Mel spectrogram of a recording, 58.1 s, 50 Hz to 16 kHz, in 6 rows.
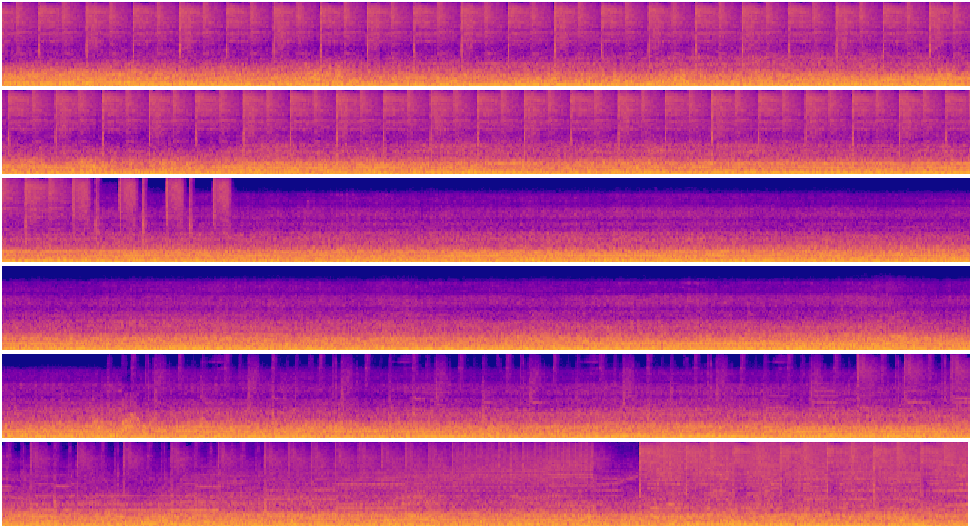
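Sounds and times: motorcycle engine running: 0:00.0 - 0:58.0
wind and road noise: 0:00.0 - 0:58.0.

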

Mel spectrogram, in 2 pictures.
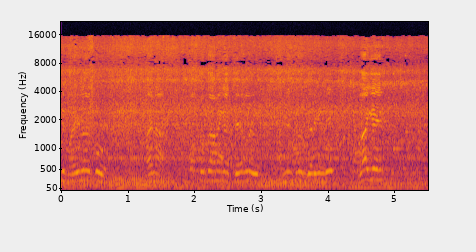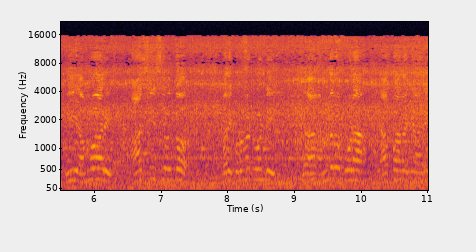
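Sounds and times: road traffic noise: 0:00.0 - 0:11.0
man speaking: 0:05.6 - 0:10.9.

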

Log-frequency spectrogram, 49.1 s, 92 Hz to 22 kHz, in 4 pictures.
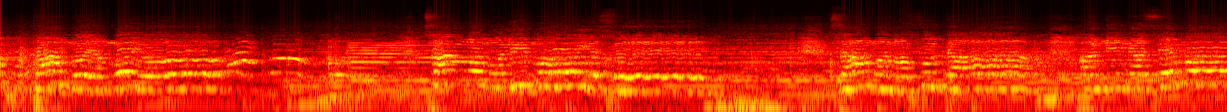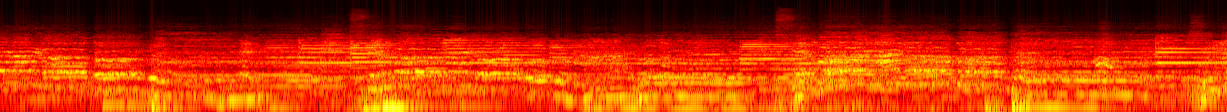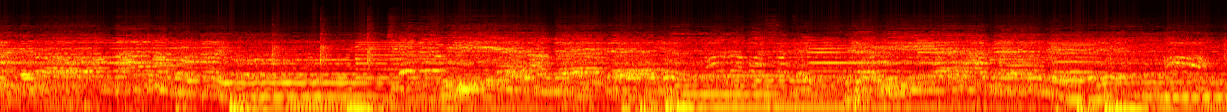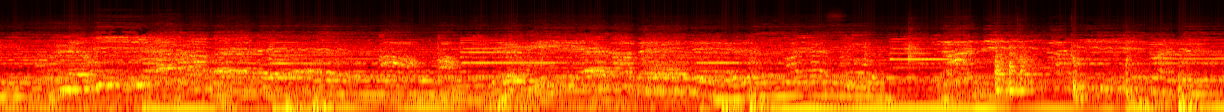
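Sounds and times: backing singers: 0:00.0 - 0:49.0
keyboard accompaniment: 0:00.0 - 0:49.0
male lead singer: 0:00.0 - 0:49.0
low bass line: 0:15.8 - 0:49.0.

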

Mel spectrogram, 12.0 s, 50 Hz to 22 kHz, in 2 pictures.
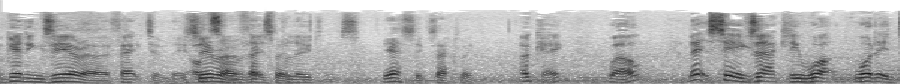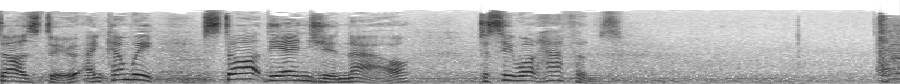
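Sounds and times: diesel engine starting: 0:11.8 - 0:12.0.

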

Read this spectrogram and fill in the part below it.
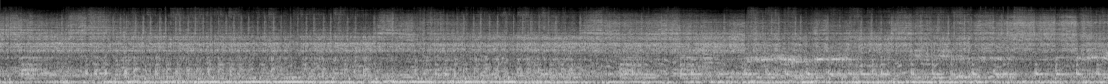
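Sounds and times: distorted guitars and bass: 0:00.0 - 0:11.0
very fast drumming: 0:00.0 - 0:11.0.

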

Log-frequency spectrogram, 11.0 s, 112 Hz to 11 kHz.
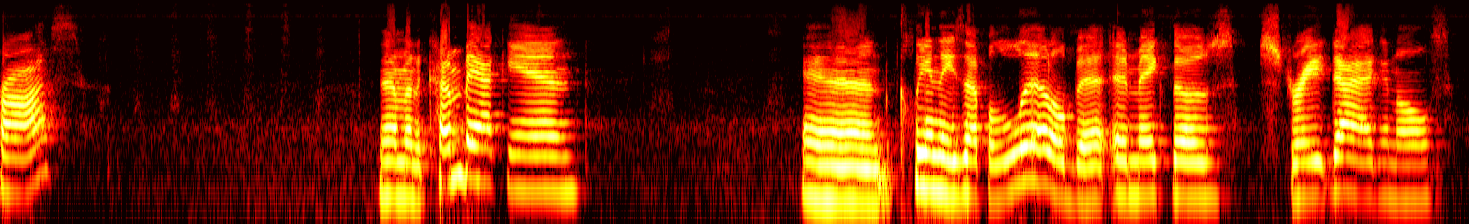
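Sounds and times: marker scratching on paper: 0:00.6 - 0:02.6, 0:04.9 - 0:05.1, 0:05.7 - 0:06.0.

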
